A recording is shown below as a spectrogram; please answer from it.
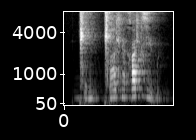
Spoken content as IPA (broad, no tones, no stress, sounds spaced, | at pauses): ɡ͡ǁ e d ĩ k ɡ͡ǁ a ʃ ɛ̃ x a ʃ zʲ e b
